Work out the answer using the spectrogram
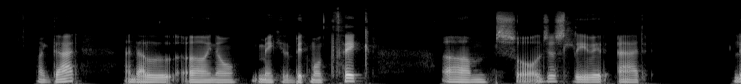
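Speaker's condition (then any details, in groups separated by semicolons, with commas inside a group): No condition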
